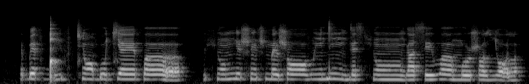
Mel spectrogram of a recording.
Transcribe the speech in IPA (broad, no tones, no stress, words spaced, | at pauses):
ɓɛfɡ͡ǃif t͡ɕɔ̃ ɓot͡ɕɛːfʌː | çõ ŋiʂĩʂ mɛʂɔːvĩ dĩ ɡɛsçõː ɡasɪ vʌːmo ʂɔlʎɔl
